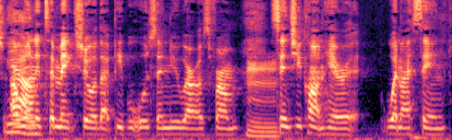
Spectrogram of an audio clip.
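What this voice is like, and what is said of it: English accent. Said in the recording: “you didn't realize until you heard me speak that I was English ... hearing my accent”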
